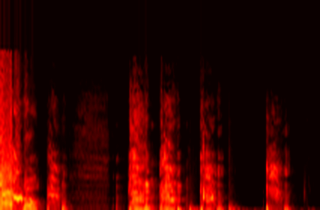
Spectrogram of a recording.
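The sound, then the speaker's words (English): A person coughs and sputters after choking on their own spit. Several harsh, strained bursts come in an uneven cluster, some with a raspy, voiced edge, separated by short gaps of silence. “oh fuck, I choked on my own spit.”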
